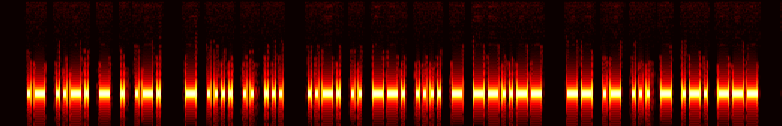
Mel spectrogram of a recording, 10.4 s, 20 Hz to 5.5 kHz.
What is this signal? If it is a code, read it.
Morse code, heard as a keyed tone, about 25 wpm, 700 Hz. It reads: AFTER THIS FIGHT, MASTRO
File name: Pinocchio / Pinocchio ch2 25 25 ik1hge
